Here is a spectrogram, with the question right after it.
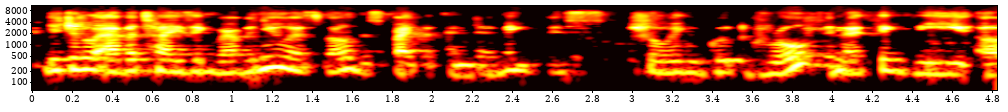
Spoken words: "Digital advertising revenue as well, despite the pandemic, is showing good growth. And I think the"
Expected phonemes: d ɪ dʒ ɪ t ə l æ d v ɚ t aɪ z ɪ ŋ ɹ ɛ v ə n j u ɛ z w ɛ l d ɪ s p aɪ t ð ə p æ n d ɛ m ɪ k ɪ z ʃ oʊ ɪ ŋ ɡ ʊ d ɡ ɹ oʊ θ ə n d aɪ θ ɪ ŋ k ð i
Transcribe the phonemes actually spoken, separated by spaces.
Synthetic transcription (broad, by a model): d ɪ dʒ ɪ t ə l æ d v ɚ t aɪ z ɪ ŋ ɹ ɛ v ə n j u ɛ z w ɛ l d ɪ s p aɪ t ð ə p æ n d ɛ m ɪ k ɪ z ʃ oʊ ɪ ŋ ɡ ʊ d ɡ ɹ oʊ θ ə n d aɪ θ ɪ ŋ k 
